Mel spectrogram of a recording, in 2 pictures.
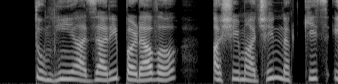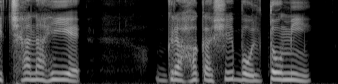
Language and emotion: Marathi, fearful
